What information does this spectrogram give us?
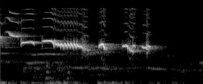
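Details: Oriental magpie-robin song in ngeplong style, meant to draw in other magpie-robins; a loud, clear whistle falling steadily in pitch, followed by two short, sharp whistled notes and a quiet finish.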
